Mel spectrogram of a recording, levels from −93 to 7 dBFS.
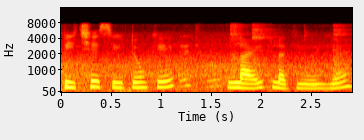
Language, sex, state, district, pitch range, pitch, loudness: Hindi, female, Madhya Pradesh, Umaria, 195-235 Hz, 220 Hz, -18 LUFS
